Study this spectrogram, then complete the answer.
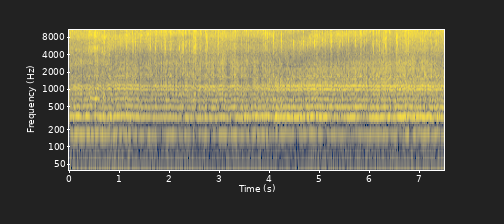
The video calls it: Yellowjacket Sounds 🐝 Yellowjacket Sound Effects 🐝 Wasps Buzzing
